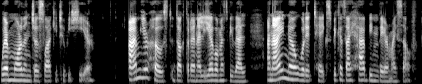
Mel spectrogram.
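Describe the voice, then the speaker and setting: A woman's voice: mid-range voice, normal speed, vocal fry, bright, forceful tone, dry recording, clean studio sound. A woman hosting a podcast interview, upbeat and asking curious questions. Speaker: podcast host and career coach.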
